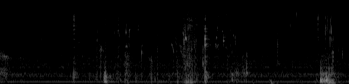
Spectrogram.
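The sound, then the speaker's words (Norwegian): Someone takes a quiet sip of water at the mic, with a few soft wet mouth clicks and swallows spread over a few seconds against a faint steady hum. “Ah, drakk litt eh, vann.”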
